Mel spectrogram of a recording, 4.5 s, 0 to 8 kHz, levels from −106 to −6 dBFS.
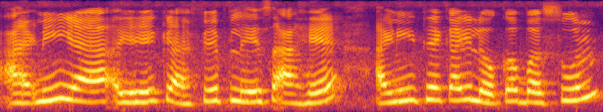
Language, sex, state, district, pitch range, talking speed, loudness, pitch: Marathi, female, Maharashtra, Washim, 260-325 Hz, 145 wpm, -12 LUFS, 295 Hz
